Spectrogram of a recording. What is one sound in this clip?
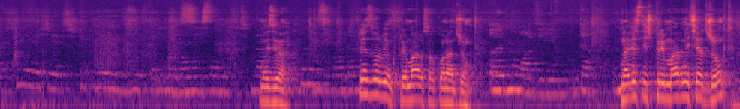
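A woman talks with animation nearby in a room.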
